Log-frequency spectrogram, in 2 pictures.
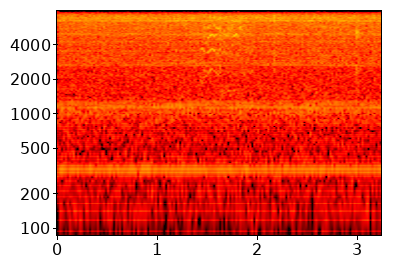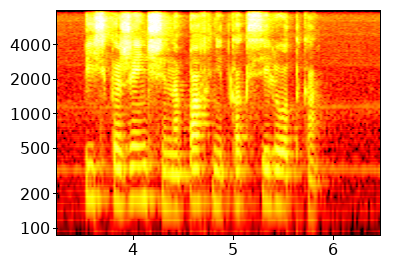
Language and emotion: Russian, neutral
